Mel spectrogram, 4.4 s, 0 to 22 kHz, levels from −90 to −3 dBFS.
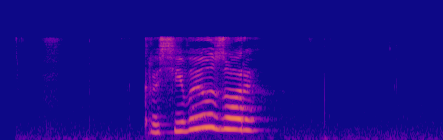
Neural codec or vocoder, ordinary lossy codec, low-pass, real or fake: none; none; 7.2 kHz; real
